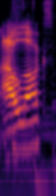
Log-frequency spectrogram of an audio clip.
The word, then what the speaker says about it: Aulox: I was going with Aulox, but what is the actual pronunciation? Yeah, it's good. Outlook is good.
